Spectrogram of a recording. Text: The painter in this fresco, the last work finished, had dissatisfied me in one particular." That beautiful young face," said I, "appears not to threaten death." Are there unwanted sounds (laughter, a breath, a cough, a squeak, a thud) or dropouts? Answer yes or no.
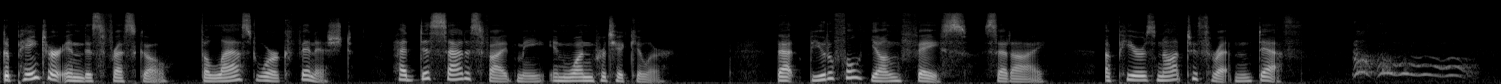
yes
